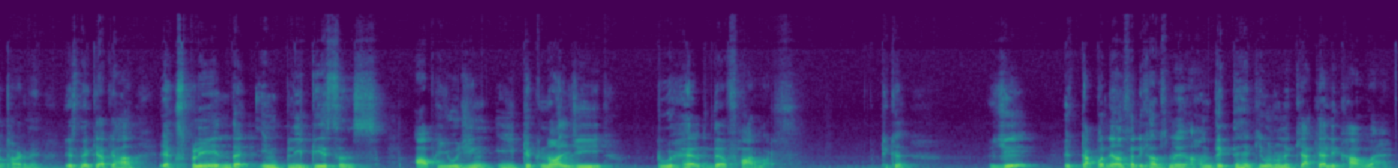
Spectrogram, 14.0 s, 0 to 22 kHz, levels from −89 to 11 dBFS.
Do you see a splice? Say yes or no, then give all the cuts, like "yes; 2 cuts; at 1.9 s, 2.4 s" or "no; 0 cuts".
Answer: no; 0 cuts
